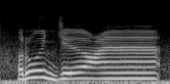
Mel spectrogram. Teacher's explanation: Rabbika ruj ada qalqalah sughra karena ada huruf qalqalah yaitu jim yang sukunnya sukun asli. Cara bacanya pantul dan pantulannya ini kecil aja. Ruj'a. Di sana ada mad asli karena ada fathah berdiri di atas huruf ain ya.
